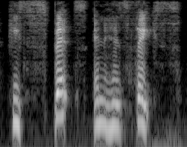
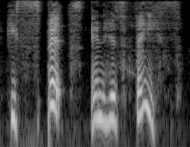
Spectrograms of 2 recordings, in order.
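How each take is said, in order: First: Slow, stunned stress on each word; appalled emphasis. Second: Slower and higher, every word hit; appalled repeat. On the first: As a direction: spell out the outrage slowly. Outraged retelling of spitting. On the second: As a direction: hammer home the disgust. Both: Real, not acted.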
